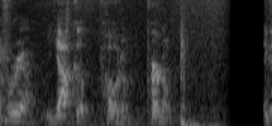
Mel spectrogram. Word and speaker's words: Jakob Poeltl: Everyone that watches this knows the Spurs traded Kawhi Leonard and Danny Green to the Toronto Raptors for DeMar DeRozan and Jakob Poeltl.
